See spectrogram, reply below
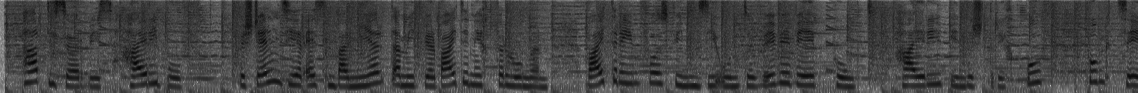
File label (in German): Werbung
